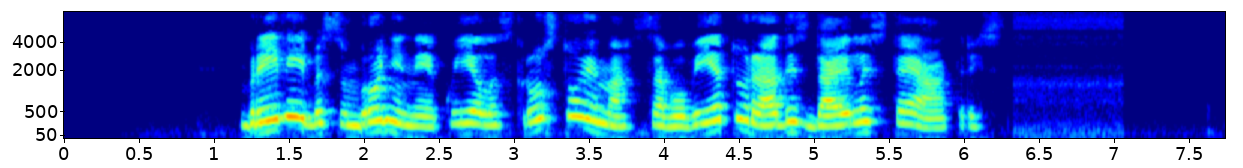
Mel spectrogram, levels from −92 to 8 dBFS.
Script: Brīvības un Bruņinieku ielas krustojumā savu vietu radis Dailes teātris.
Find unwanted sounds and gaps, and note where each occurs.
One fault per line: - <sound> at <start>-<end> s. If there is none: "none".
none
